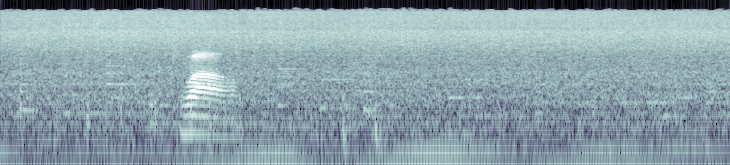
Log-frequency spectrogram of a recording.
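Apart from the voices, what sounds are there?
waterfall in a video game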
